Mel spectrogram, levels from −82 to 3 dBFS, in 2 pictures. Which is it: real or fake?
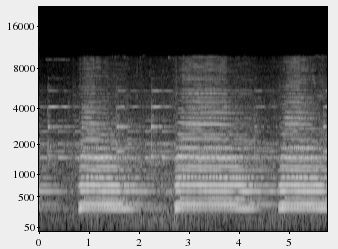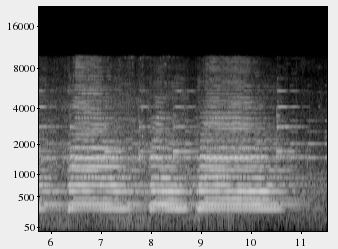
real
